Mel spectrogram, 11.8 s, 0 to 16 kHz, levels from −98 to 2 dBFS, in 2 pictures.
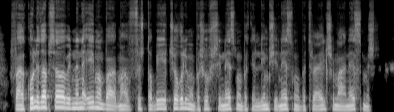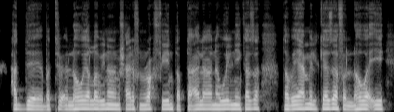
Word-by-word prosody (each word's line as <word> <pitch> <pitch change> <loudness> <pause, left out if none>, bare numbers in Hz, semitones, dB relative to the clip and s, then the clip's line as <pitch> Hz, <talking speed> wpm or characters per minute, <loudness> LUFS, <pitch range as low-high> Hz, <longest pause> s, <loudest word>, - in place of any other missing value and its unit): فكل 120 +8 +4
ده 175 +1 +8
بسبب 170 -1 +5
إن 150 0 +2
أنا 155 0 +3
إيه، 165 +2 +2
ما 160 - +3
ب 130 -3 +1 0.2
ما 110 -1 -1
فيش 115 +3 -8
طبيعة 130 +3 -1
شغلي، 145 0 +2
ما 130 - +1
باشوفش 115 +3 -6
ناس، 120 +2 0
ما 115 - 0
باكلّمش 110 +3 -3
ناس، 115 +2 -1
ما 105 - -1
باتفاعلش 110 +4 -6
مع 110 -2 -1
ناس 115 +1 -3
مش 95 -2 -7 0.4
حد 120 0 -4
بت 110 -1 -2
اللي 115 +2 -1
هو 130 +1 +2
يالّا 130 0 +2
بينا 130 +1 +1
أنا 130 - +2
مش 125 0 -4
عارف 125 0 -3
نروح 125 +1 -1
فين، 130 0 -2
طب 115 -3 -8
تعالَ، 125 +2 -2
ناولني 125 +1 +1
كذا، 135 +1 -3 0.3
طب 120 0 0
اعمل 130 0 +2
كذا، 135 +2 +1
فاللي 115 -4 -2
هو 130 +1 +3
إيه، 125 0 -1
125 Hz, 225 wpm, -22 LUFS, 115-130 Hz, 0.4 s, ده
